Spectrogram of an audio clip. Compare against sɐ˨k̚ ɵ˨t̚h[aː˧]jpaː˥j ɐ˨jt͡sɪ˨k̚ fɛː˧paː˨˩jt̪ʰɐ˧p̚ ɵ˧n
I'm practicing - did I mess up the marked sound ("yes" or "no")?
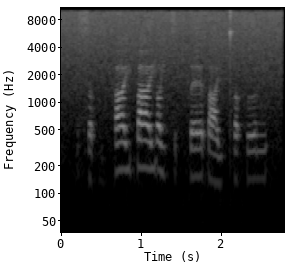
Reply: yes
